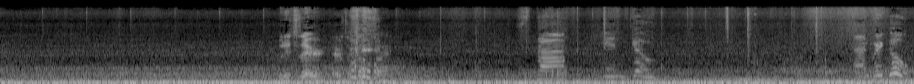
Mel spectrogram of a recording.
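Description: A car engine hums steadily from inside the vehicle.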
